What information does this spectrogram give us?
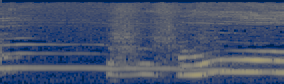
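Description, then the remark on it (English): A person howls like a wolf, a short vocal howl that wavers and then swells upward into a louder sustained note, with a faint steady tone humming underneath. “But I'm not a wolf, I'm an angel.”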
